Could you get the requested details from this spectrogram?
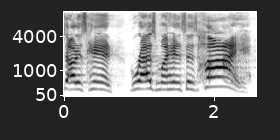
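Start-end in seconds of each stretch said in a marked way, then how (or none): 1.8-2.5 loud, high, booming welcome; hammed-up friendly greeter; overeager church greeter. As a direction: pounce on the newcomer with a big greeting. Eager greeter voiced in story.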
